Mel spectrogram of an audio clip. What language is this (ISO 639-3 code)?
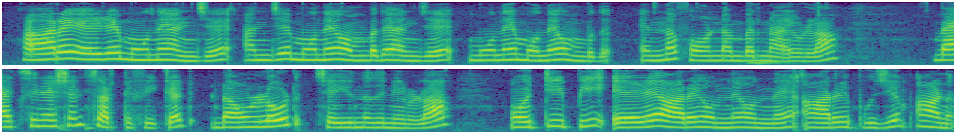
mal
